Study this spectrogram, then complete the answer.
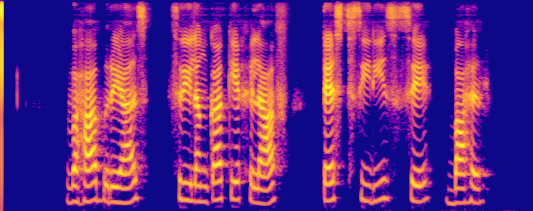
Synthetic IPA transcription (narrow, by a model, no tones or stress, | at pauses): ʋɐɦaːbɾɪjaːz | ʃɾiːlə̃ŋkakexɪlaːf | ʈeːsʈsiːɾiːzse | baːɦɪɾ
